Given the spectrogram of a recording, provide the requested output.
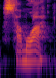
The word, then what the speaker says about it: Samois: S-A-M-O-I-S. Samois, que se lê em português, mas que se você for ler pelo original da palavra, que é essa palavra em francês, pronuncia-se Samoa. Então eu vou falar tanto Samois, que é o jeito que a gente conhece aqui no Brasil, como Samoa, beleza?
